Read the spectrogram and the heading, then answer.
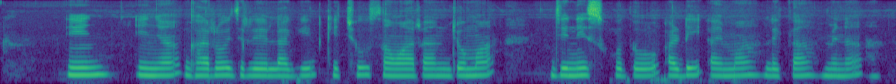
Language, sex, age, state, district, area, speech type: Santali, female, 18-30, Jharkhand, Seraikela Kharsawan, rural, spontaneous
